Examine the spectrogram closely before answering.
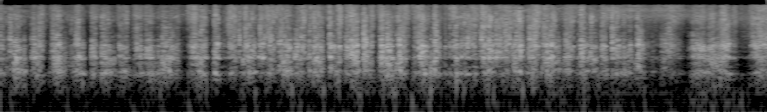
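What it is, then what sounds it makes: Wooden bongo drum shell being scratched. Fingernails scratch the decorated wooden shell of a small, hollow wood-and-skin bongo drum held in both hands in front of the face. The result is a dry, rasping scrape in quick, uneven strokes, centered in the midrange with little low end. Each stroke dies away almost at once, with no ring.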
